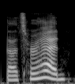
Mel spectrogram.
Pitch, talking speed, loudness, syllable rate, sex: 250 Hz, 240 wpm, -16 LUFS, 5.5 syllables/s, female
